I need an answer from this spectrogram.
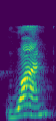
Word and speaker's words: one: One start with wa sound. Wa is a consonant sound.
